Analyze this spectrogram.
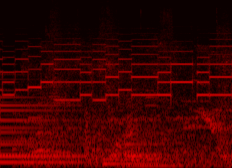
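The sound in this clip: A telephone ringtone plays as a steady electronic melody of bright, sustained tones over lower hum, continuing loudly through the whole clip without a break.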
